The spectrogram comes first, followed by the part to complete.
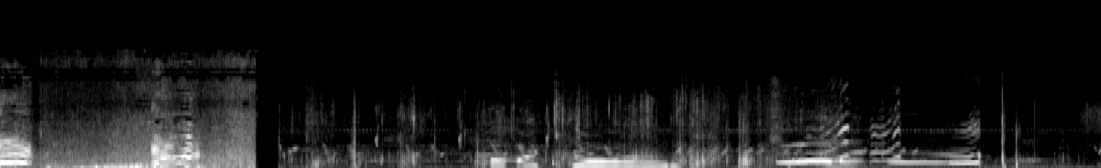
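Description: Surf washing with a couple of seal calls for the first two seconds. Then baby raccoons chirping: a series of thin, whistling calls, some held for about a second and falling slightly in pitch, from about halfway through to near the end.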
